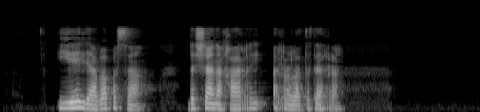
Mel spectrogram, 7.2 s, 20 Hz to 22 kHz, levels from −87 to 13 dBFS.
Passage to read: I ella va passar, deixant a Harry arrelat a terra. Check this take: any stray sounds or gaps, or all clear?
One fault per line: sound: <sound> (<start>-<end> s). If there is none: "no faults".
no faults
